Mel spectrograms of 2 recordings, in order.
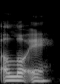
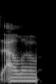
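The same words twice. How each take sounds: First: It is said the Hawaiian way, all vowels pronounced. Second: It is said the usual mainland way.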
